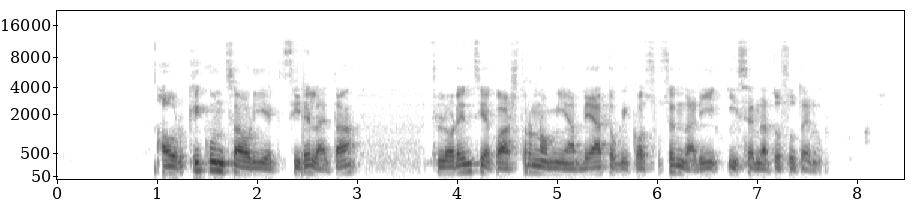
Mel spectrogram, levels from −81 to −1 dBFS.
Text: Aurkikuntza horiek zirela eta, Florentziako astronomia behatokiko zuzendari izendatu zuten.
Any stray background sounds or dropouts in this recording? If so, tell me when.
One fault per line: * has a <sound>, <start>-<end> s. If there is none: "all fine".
all fine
